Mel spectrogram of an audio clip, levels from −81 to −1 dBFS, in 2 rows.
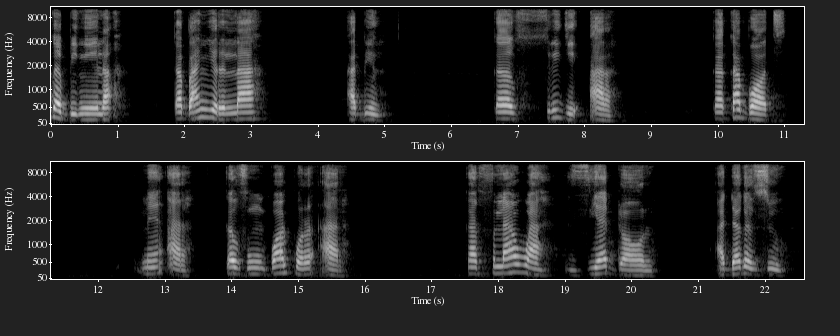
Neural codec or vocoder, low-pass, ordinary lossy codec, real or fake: codec, 44.1 kHz, 7.8 kbps, Pupu-Codec; 9.9 kHz; Opus, 64 kbps; fake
